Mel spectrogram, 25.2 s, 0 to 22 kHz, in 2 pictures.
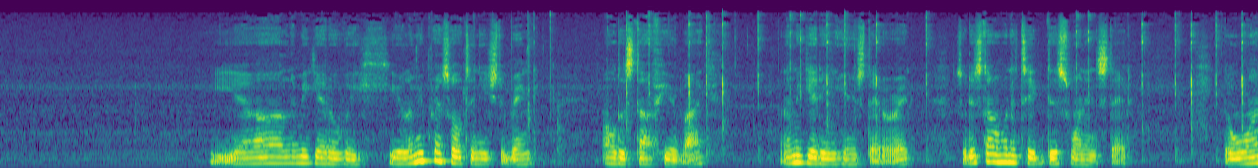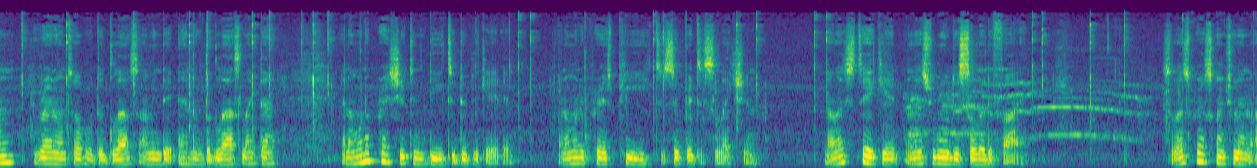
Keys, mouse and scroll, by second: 1.4-1.8 scroll up 2, 4.3-4.9 scroll down 2, 4.9 alt+h, 5.3 scroll down 2, 5.5 Tab, 6.2 alt+r, 6.5 middle click, 6.8 scroll up 1, 7.5-8.1 middle drag, 8.1 right click, 8.6-9.9 middle drag, 8.8 Tab, 10.1 z, 11.0 alt+right click, 11.5 scroll down 1, 11.7-13.2 middle drag, 13.2 z, 13.5-15.0 middle drag, 15.0 scroll up 2, 15.4 middle click, 16.3-18.1 middle drag, 16.3 scroll down 2, 17.1 shift+d, 18.1 right click, 19.1 p, 19.9 Tab, 20.2-21.1 middle drag, 21.1 right click, 23.2 click, 23.6 scroll down 2, 23.7 middle click.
